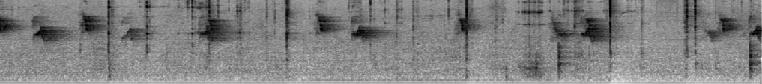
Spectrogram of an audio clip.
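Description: A small bird chirping over and over, short high calls alternating between a higher and a lower note about once or twice a second. Mixed in are sharp clicks and taps of metal fork parts being handled.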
